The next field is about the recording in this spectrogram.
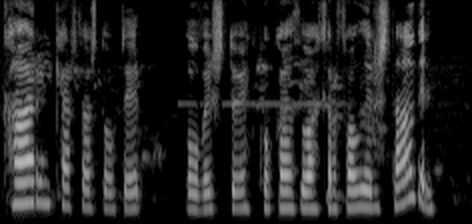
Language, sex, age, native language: Icelandic, female, 18-19, Icelandic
